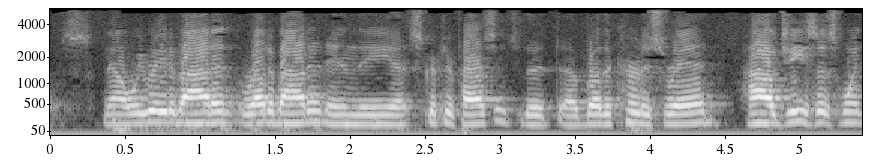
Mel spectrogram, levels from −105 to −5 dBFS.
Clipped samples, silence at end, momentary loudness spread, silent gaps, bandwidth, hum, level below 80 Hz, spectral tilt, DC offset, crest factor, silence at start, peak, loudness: under 0.1%; 0 s; 8 LU; none; 5.4 kHz; none; -46 dBFS; -8.5 dB/octave; 0.8%; 14 dB; 0.15 s; -4 dBFS; -19 LUFS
